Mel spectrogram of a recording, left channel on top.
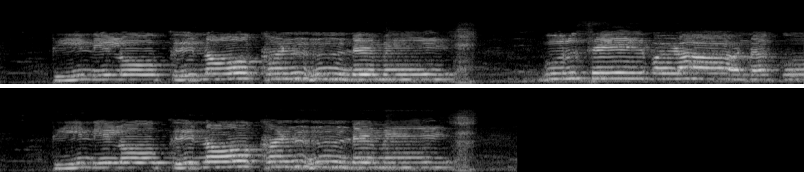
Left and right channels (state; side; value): drops out; right; at 5.2 s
